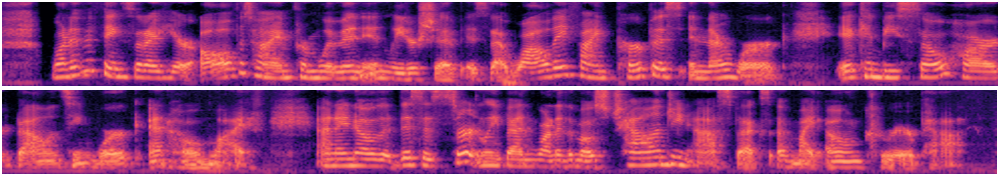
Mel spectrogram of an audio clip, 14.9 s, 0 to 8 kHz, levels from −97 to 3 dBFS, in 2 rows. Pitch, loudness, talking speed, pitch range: 205 Hz, -20 LUFS, 210 wpm, 185-225 Hz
